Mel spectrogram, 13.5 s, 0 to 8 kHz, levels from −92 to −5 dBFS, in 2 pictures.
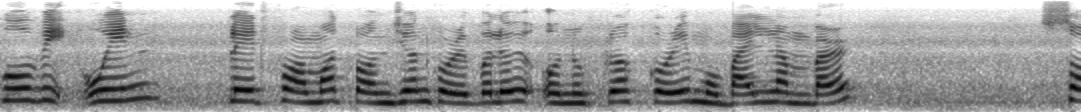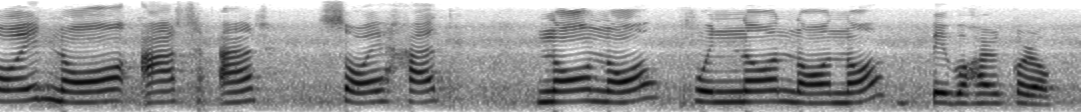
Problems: constant background noise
